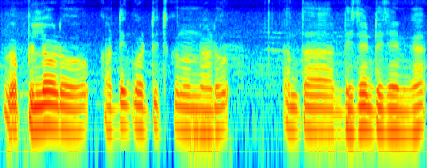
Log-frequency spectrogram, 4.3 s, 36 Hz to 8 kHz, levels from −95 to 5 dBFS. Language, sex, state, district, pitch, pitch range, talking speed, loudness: Telugu, male, Andhra Pradesh, Sri Satya Sai, 130 Hz, 125-135 Hz, 125 wpm, -18 LUFS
